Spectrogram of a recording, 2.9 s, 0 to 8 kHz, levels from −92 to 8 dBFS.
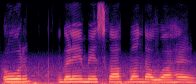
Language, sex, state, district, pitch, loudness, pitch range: Hindi, male, Haryana, Charkhi Dadri, 250 Hz, -16 LUFS, 230-255 Hz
